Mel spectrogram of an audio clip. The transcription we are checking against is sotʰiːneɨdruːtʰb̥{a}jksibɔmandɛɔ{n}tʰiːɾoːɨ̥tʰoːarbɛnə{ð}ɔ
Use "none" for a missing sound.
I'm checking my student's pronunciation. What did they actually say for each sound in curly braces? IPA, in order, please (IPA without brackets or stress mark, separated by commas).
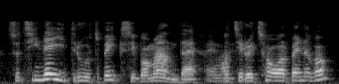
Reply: e, n, v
